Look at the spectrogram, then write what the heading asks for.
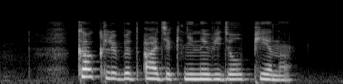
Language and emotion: Russian, neutral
